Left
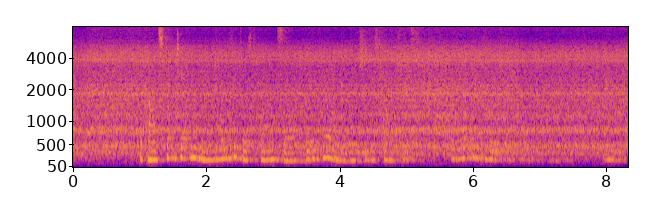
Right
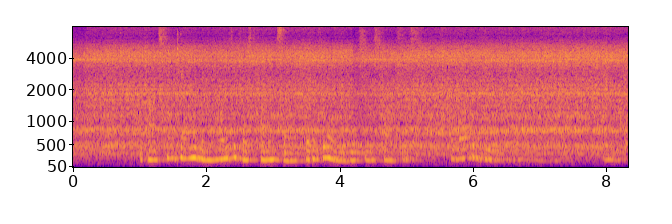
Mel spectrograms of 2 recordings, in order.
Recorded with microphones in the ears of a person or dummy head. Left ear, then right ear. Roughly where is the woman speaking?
Left.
